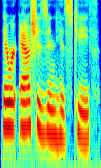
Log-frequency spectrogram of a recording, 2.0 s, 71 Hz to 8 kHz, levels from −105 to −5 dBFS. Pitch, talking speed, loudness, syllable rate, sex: 200 Hz, 175 wpm, -16 LUFS, 4.9 syllables/s, female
